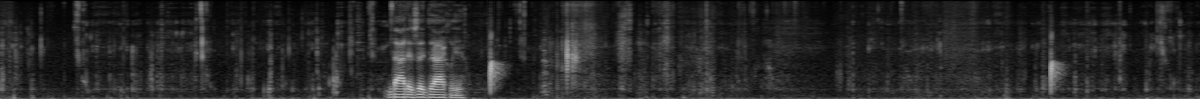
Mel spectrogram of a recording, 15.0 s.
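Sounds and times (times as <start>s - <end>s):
chewing soft crunches: 0.0s - 5.1s, 5.7s - 15.0s
mouth clicks: 13.1s - 13.4s.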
